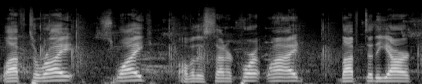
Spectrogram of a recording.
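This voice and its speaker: Live high school basketball play-by-play comes from a man with a Western New York accent on radio. His quick-fire calls climb into excited yelling at the key moments.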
